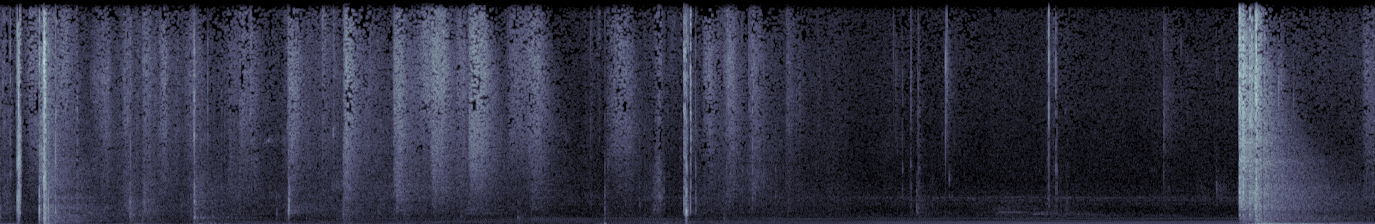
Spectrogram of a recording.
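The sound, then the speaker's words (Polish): A heavy fire door eases slowly shut in a stairwell: faint creaks and scattered clicks over a low, steady hum, ending in a single loud thud as it closes. No one speaks. “Tak się powoli zamykają drzwi strażackie.”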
